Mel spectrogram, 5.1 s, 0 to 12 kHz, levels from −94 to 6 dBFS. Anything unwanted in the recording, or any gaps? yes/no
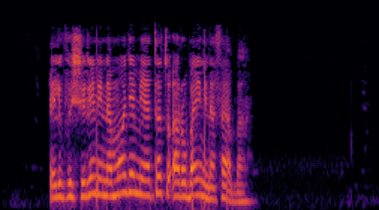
no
